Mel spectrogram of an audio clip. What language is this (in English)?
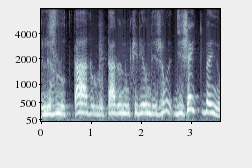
Portuguese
